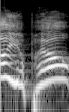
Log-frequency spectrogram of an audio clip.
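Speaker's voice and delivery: very high, very loud cartoon mouse voice. Acting out Eric Cartman meeting Mickey Mouse; do a Mickey Mouse voice. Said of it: "when Eric Cartman met Mickey Mouse".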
